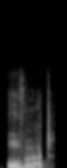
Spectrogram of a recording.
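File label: "overt", Indian English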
